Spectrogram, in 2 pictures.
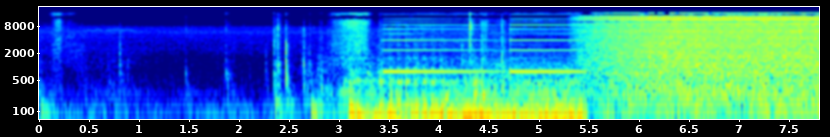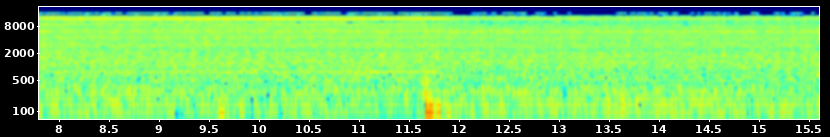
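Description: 2018 Dodge Durango's 3.6-litre V6 is cranked by the starter for about two seconds, catches, and then idles steadily. There is a single short knock about twelve seconds in.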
